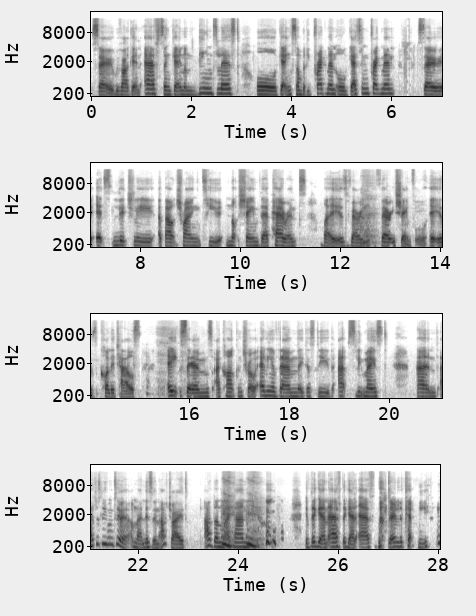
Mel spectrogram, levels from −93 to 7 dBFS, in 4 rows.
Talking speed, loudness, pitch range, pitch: 175 wpm, -18 LUFS, 170-215 Hz, 185 Hz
